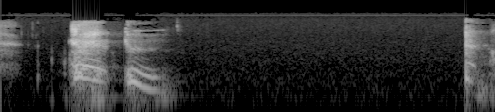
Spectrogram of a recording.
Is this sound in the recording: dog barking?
no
